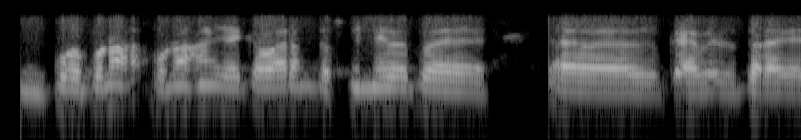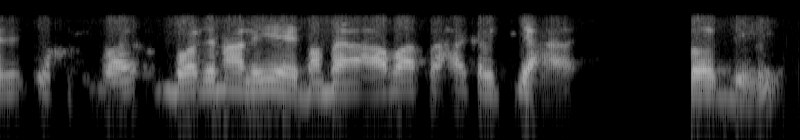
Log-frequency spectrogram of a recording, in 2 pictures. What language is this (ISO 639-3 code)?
san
